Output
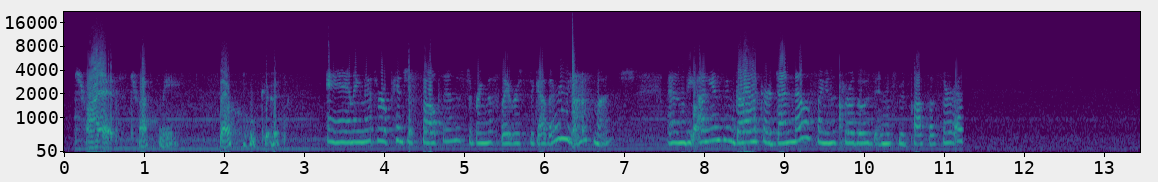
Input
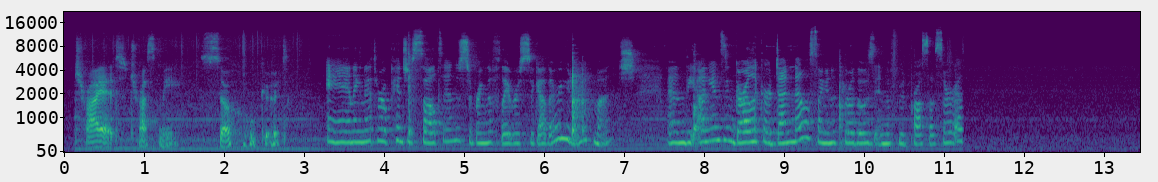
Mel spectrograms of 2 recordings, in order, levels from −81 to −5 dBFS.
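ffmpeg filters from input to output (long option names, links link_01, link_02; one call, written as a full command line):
ffmpeg -i in.wav -af "aresample=8000,aresample=44100,aeval=exprs='0.0473*(abs(mod(val(0)/0.0473+3,4)-2)-1)':channel_layout=same,volume=-4dB" out.wav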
